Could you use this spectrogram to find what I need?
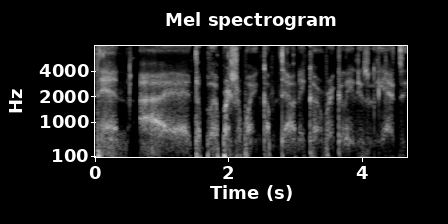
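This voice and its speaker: A woman whispers in a dry, close sound with no echo. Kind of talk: ASMR whispered story time. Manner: whispered.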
